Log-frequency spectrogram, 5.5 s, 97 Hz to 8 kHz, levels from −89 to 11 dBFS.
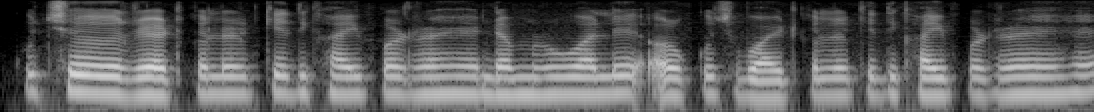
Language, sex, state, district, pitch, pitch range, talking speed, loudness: Hindi, female, Uttar Pradesh, Lalitpur, 195 Hz, 185-195 Hz, 210 wpm, -17 LUFS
